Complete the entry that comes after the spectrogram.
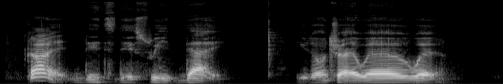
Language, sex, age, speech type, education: Nigerian Pidgin, male, 30-45, spontaneous, tertiary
